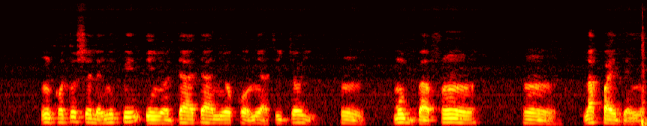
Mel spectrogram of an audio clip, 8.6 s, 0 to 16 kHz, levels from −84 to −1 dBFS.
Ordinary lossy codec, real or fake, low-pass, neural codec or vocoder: AAC, 96 kbps; real; 14.4 kHz; none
